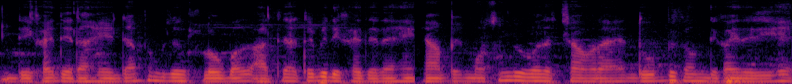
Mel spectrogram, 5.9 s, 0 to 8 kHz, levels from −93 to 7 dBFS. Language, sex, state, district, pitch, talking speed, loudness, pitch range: Hindi, male, Andhra Pradesh, Visakhapatnam, 110 Hz, 315 wpm, -37 LUFS, 110-120 Hz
